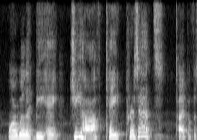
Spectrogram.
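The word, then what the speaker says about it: Geoff: for about 1 second GI off pronounced gof off Tate is it really ghof cuz now I feel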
